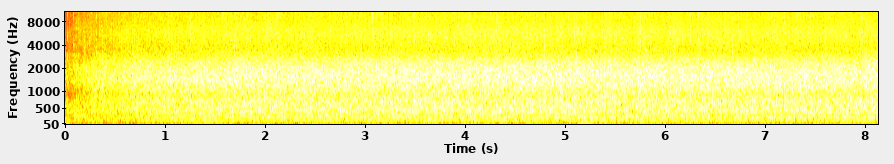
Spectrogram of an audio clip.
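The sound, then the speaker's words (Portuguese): An audience at a PSD party event claps steadily and loudly for Aníbal Cavaco Silva and Manuela Ferreira Leite, a dense wash of many hands that swells in over the first second and then holds at full strength without pause, with no voices over it. “Mais uma ronda de aplausos para Cavaco Silva e Manuel Ferreira Leite.”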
